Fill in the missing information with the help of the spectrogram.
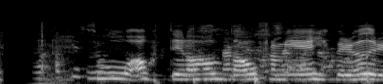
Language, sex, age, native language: Icelandic, male, 12, Icelandic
